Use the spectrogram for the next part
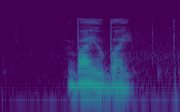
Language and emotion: Russian, neutral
